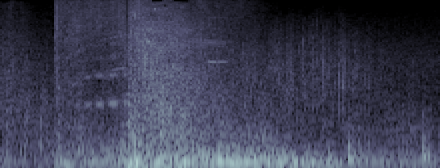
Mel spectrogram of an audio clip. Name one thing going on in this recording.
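A crackling energy blast bursts loudly.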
